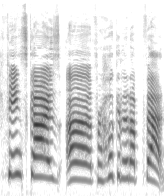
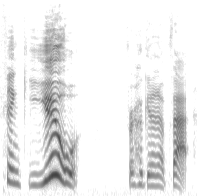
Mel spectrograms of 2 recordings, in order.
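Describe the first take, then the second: First: Chirpy thanks. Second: Measured thanks. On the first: Girl thanking the little men, chirpy and casual. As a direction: thank them brightly and breezily. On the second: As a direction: lean on YOU, then ease down. Little men answer the girl. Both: Acted.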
